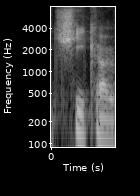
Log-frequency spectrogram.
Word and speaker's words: Chico: be around this area here i'll be in chico for a bit that's how you say it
